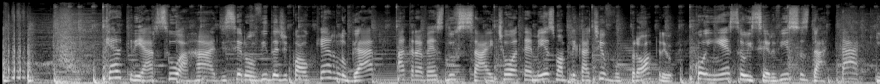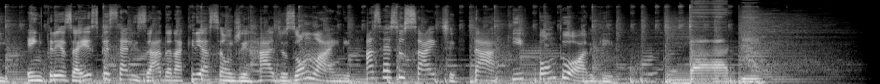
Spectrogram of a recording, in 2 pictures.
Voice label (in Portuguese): feminina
